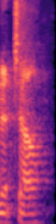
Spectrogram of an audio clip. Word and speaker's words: Natal: John has a PhD in organizational psychology from the University of how do I say it? Natal. Natal? – Uh, yeah, Natal.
